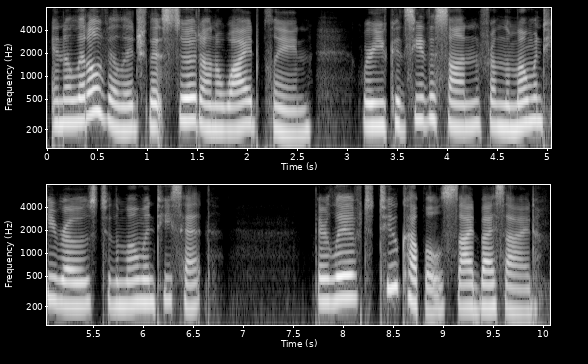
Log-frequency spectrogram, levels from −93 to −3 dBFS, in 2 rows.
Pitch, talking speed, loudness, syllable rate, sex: 225 Hz, 195 wpm, -18 LUFS, 5.1 syllables/s, female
